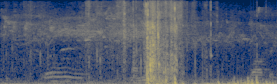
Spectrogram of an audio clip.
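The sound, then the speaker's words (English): Birds chirp briefly in a short run of calls, followed by a sudden burst of fluttering wings, with a low background rumble throughout. “Who do you think the birds are audible on this?”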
